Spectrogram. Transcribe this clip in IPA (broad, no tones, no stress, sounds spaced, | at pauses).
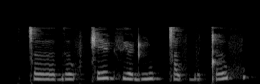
ǀ əː ɡ əː xʷ ǁ e ɖ fʲ əː ɖ ŋ u b ǀ a xʷ b ə ǃ ə xʷ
